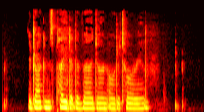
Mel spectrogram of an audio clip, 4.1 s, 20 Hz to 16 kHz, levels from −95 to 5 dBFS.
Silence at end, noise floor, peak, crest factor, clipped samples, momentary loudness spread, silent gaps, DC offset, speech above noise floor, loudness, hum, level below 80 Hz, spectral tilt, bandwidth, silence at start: 0.55 s; -49 dBFS; -2 dBFS; 16 dB; under 0.1%; 10 LU; none; under 0.1%; 32 dB; -18 LUFS; none; -60 dBFS; -5.5 dB/octave; 11.5 kHz; 0.55 s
